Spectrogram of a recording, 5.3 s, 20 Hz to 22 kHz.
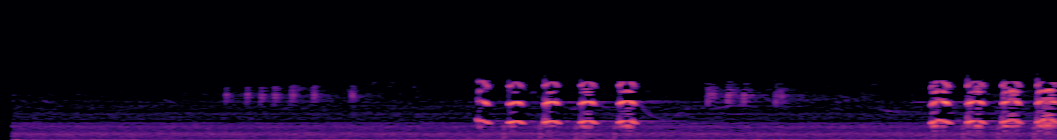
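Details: Female osprey on the nest at Loch Arkaig, 14 July 2024, filmed by nest camera around dawn, calling for fish with her mate beside her: two bursts of sharp, high whistled chips, evenly spaced. Faint high twittering from another bird earlier. Light low background rumble.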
